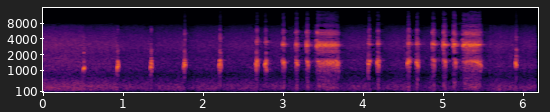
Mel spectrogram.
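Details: Wild red-legged partridge calling on 13 and 14 March 2022: sharp clipped notes that speed up into a rhythmic series, twice ending in a longer harsh, rasping burst.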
